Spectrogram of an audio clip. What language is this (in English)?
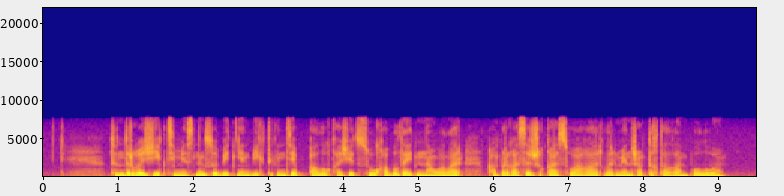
Kazakh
